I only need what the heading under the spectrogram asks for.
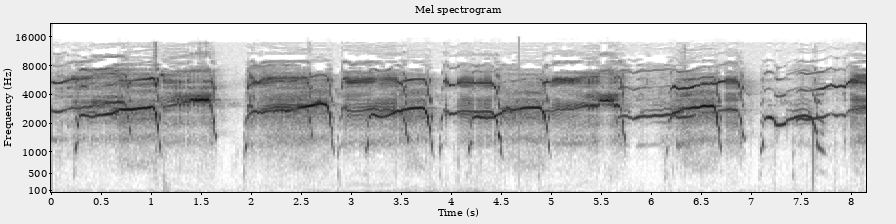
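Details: Begging nestlings of Black stork at their nest during an early-morning feeding, June 2016: continuous harsh, squealing wheezes with wavering pitch and abrupt downward breaks, nearly unbroken for eight seconds.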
